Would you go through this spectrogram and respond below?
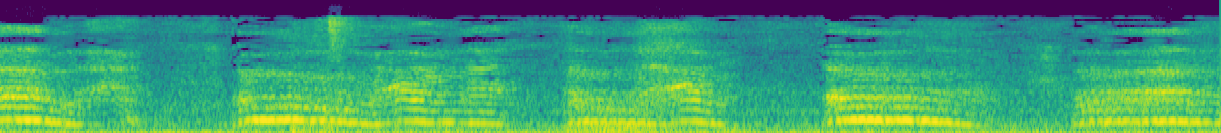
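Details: Dog scratching itself and giving a string of curious, wavering groans, each a rising-then-falling harmonic moan, about five over six seconds, some sliding downward at the end, over a low rumble.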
